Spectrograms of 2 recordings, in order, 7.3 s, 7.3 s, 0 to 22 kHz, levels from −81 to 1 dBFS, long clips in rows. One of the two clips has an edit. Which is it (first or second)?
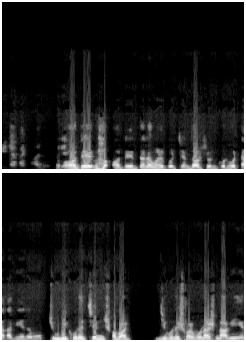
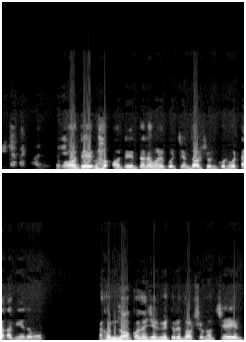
first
